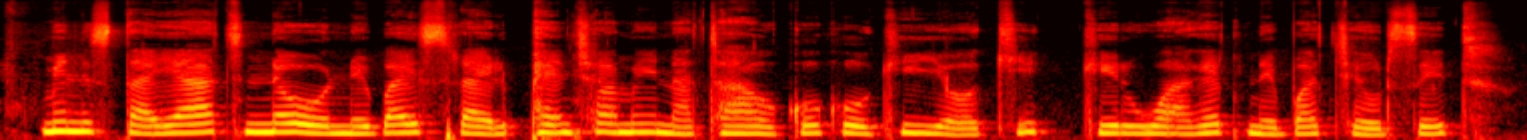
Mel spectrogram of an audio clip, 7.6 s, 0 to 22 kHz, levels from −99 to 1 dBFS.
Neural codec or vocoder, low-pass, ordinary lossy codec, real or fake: vocoder, 44.1 kHz, 128 mel bands every 512 samples, BigVGAN v2; none; none; fake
